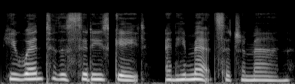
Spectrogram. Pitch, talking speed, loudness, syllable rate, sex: 215 Hz, 245 wpm, -17 LUFS, 4.8 syllables/s, female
